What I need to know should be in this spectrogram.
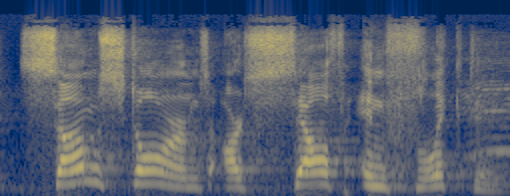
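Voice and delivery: usual speaking voice

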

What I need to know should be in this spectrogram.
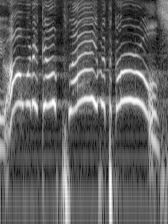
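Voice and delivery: put-on high-pitched little-girl pleading; toddler Bella. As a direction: imitate an eager two-year-old begging to play. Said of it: "what does she wanna do?".

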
